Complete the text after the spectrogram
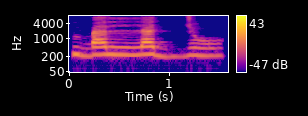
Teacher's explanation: you will join your ba with this lam mushaddad, and then this lam mushaddad will join with this jim mushaddad. So it should be balladju.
